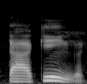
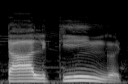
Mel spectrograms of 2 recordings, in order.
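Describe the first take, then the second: First: The L sound is left out of the word. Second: The L sound is pronounced in the word. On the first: The speaker calls it right. "यहाँ पर जो एल है यहाँ पर silent रहेगा" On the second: The speaker calls it wrong. "टालकिंग नहीं पढ़िएगा"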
